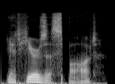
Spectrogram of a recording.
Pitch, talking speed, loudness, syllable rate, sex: 95 Hz, 210 wpm, -17 LUFS, 5.1 syllables/s, male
